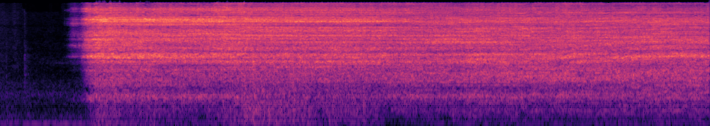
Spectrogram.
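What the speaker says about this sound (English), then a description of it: "So, Charlie, do you want to release the air from the red nozzle?" Compressed air hisses out of the red release nozzle of a resin pressure pot used for casting Lego figures in resin, a sudden loud, steady rush that keeps going without pause.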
